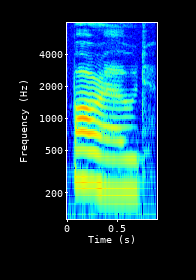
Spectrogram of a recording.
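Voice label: "borrowed", US English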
